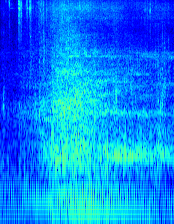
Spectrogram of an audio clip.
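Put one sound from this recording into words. Another motorbike rides past.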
